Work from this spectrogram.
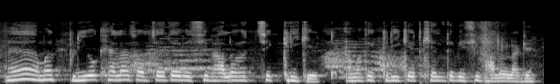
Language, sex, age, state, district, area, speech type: Bengali, male, 18-30, West Bengal, Murshidabad, urban, spontaneous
